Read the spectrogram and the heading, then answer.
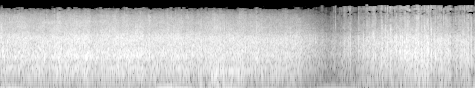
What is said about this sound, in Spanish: La ovación para Marcelo.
